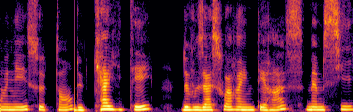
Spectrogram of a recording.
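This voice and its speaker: A woman's medium-pitched voice, dark and mellow in tone, stays monotone and flat in a very clean recording with a silent background. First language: Haitian Creole (speaking French). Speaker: podcast host. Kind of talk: podcast monologue. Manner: hesitant, many fillers.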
